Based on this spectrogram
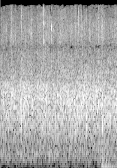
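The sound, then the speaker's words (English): An audience applauds for newlyweds in Germany in a steady, dense wash of clapping with no breaks or swells, many hands together for about two seconds and no voices standing out. “Just applaud for them real quickly.”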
